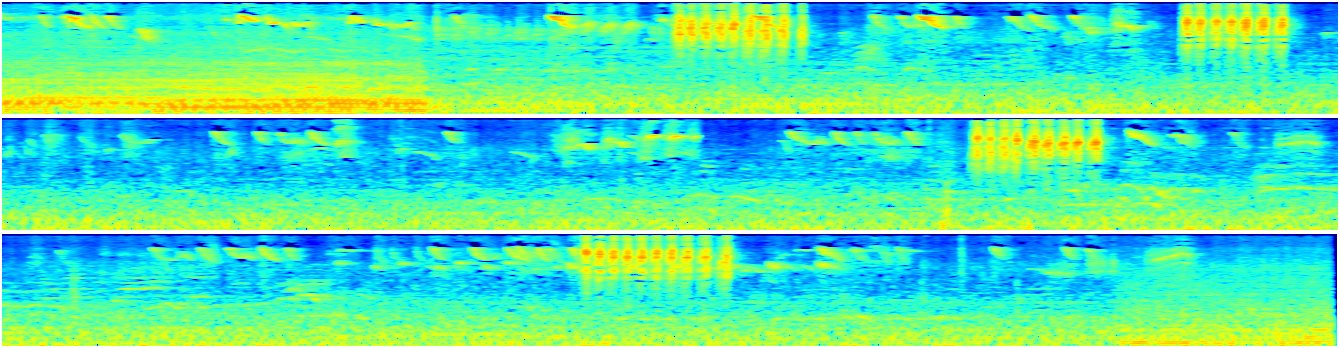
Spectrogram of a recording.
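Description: Caged jenggot mini songbird singing: short high chirps and whistles, broken four times by a loud, fast buzzing trill of about a second.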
